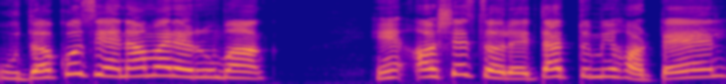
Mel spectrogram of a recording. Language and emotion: Goan Konkani, angry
